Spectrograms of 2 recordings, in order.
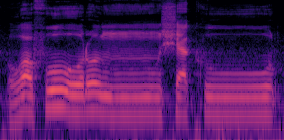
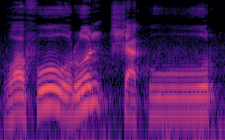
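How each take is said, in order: First: The n sound is hidden and nasalized. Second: The n sound is pronounced clearly. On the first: "contoh tanwin yang seterusnya untuk hukum ikhfa hakiki" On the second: "kalau tak ikut hukum ikhfa hakiki"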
